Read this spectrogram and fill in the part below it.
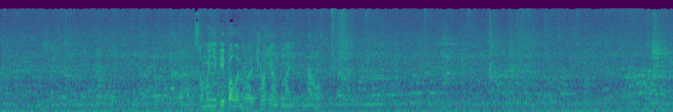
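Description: A crowd of people chatters in a busy, echoing room.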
